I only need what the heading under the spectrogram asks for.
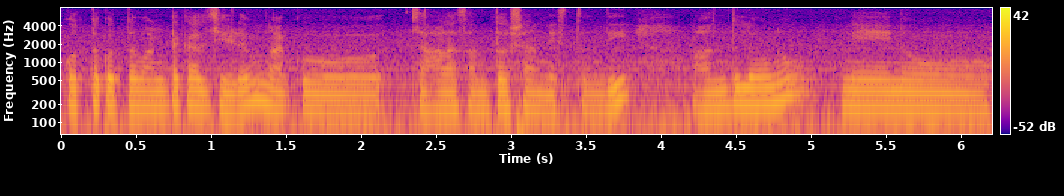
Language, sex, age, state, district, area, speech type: Telugu, female, 30-45, Andhra Pradesh, Chittoor, rural, spontaneous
